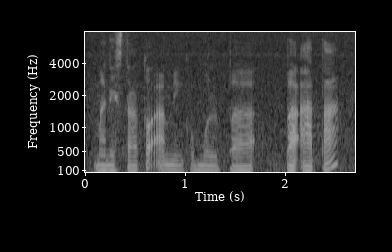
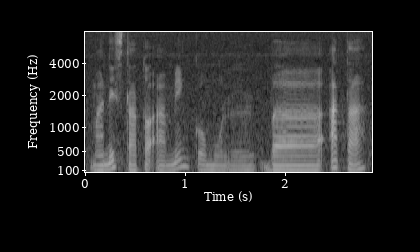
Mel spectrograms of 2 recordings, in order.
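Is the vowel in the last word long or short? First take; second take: short; long. First: The vowel in the last word is kept short. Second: The vowel in the last word is drawn out long. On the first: Whoever is capable of intimate relations should marry. "kalau dibaca pendek" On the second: Whoever can afford the costs of marriage should marry. "kalau dibaca panjang"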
